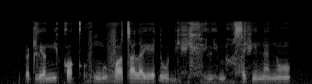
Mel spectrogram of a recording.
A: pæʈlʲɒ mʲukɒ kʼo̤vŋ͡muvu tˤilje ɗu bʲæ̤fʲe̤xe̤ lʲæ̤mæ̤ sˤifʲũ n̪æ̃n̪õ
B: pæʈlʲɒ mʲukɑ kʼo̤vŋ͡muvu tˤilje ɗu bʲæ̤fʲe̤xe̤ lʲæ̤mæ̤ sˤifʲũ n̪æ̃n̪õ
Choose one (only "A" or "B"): A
